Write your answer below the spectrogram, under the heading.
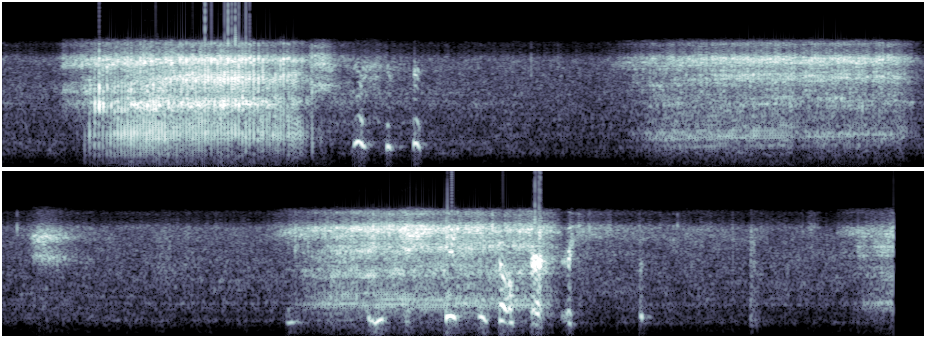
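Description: Loud, harsh, rattling snores about every four seconds, a few snorting catches mixed in: heavy snoring.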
